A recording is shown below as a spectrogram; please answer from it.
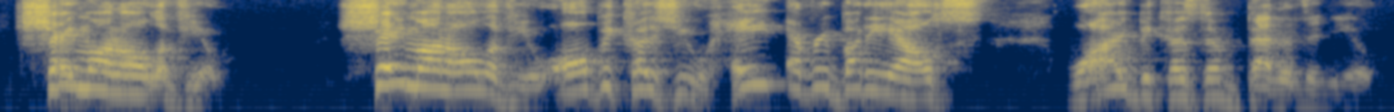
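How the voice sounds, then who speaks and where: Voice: mid-range voice, very animated, normal speed. A commentator giving an impassioned, sermon-like political rant in an accusatory, repetitive, preachy manner.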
